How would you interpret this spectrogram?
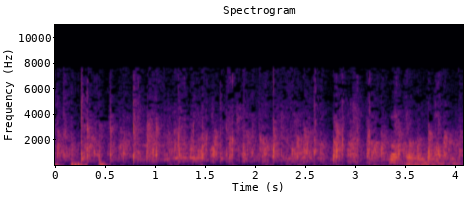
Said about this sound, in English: I think we have to give a real round of applause to the wives of the Bnei Koilel, the Mesiris Nevesh for the Bnei Koilel.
